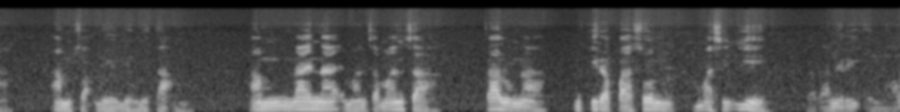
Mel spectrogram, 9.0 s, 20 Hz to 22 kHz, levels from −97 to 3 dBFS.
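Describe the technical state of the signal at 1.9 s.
At 1.9 s the speech sounds swallowed and faint, sitting in a stretch from 1.57 to 1.92 s where the sound sinks by as much as about 19 dB. This is speech cut by the noise suppressor: the processing mistook some of the softer speech energy for background noise and turned it down along with the noise, so roughly 300 ms of material in that span comes through weakened, with the quieter parts losing their presence.

Underneath, the same processing leaves noise suppressor artifacts. The background does not hold steady but dips away and then swells back beneath the voice. The suppressor works band by band, frame by frame, pulling down whatever it judges to be steady noise by about 20 dB, and here that includes the room noise, which sits about 14 dB below the speech.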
